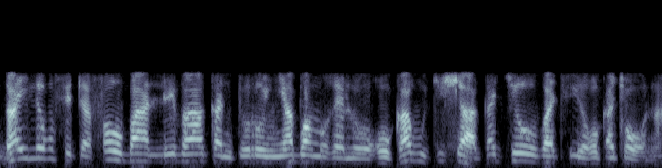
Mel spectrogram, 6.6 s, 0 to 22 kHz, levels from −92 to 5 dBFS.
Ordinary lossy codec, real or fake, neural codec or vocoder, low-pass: none; fake; codec, 24 kHz, 6 kbps, HILCodec; 3.6 kHz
